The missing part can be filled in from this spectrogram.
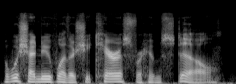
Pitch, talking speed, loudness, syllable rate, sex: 110 Hz, 255 wpm, -19 LUFS, 5.8 syllables/s, male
